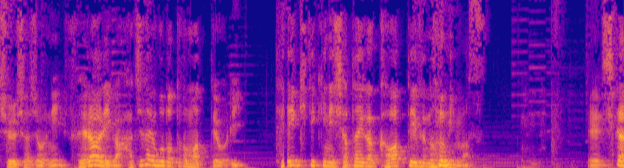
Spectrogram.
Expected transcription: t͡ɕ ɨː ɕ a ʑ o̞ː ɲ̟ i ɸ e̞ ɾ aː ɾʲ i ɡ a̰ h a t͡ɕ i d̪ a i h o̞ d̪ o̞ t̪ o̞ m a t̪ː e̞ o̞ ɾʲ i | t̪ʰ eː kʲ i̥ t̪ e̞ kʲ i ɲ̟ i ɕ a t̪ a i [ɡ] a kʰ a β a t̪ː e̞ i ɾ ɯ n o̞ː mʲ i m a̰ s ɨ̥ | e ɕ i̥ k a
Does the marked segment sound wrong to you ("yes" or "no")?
no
